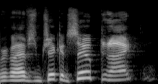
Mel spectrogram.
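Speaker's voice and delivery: bright, cheerful manner. Retelling what someone said on walking in: imitating a cheery tone. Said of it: "just in a cheery manner".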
